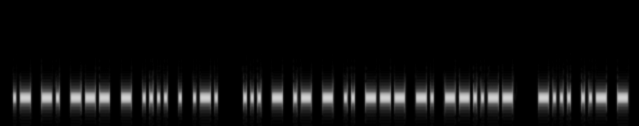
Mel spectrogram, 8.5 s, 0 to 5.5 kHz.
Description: Morse code, heard as a keyed tone, about 25 wpm, 600 Hz. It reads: ANOTHER STATION, BUT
